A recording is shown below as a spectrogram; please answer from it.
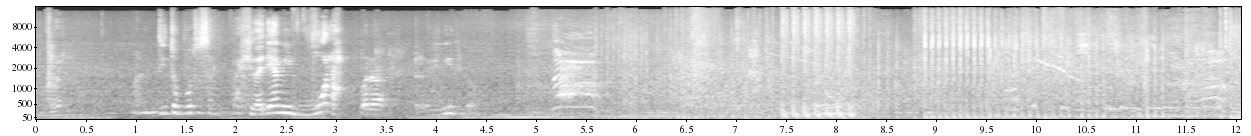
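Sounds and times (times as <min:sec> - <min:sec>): rapid automatic gunfire: 0:05.7 - 0:12.0.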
